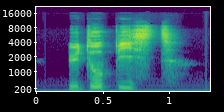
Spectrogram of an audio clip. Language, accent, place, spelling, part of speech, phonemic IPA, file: French, France, Lyon, utopiste, adjective / noun, /y.tɔ.pist/, LL-Q150 (fra)-utopiste.wav
- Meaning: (adjective) utopian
